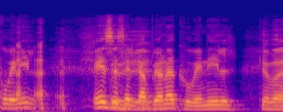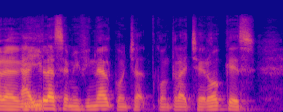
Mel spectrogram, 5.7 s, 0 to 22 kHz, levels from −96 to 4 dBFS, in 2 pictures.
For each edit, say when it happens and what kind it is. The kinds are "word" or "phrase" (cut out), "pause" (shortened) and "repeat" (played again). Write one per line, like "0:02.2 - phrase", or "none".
0:01.8 - word
0:03.3 - word
0:04.0 - word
